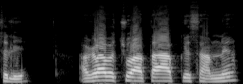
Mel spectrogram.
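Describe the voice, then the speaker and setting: A male teacher giving a children's reading lesson, addressing the kids directly and drawing out each letter sound slowly, asking and answering his own questions. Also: on the high side, fairly bright tone, no echo, studio quality. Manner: slow, drawn-out sounding of letters.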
